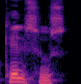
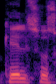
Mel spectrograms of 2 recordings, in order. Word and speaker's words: Celsus: Ahora escucharán a muchas personas pronunciar Celsus como Kelsus y para mí está bien. Pero así como en el inglés normal, dejamos que Kaisar se convierta en César. Yo pronuncio la semábilante, pero de ustedes depende cómo pronunciarla y acepto con gusto Kelsos como el nombre de nuestro sujeto.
